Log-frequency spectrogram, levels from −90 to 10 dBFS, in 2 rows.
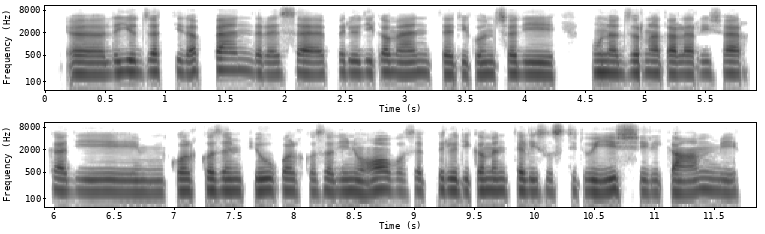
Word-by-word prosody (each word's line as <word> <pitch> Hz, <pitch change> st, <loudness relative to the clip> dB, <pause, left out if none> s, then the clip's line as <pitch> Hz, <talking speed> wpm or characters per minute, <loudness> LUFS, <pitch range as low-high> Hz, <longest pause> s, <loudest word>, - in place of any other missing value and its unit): ehm, 160 Hz, -2 st, +2 dB
degli 175 Hz, +2 st, +2 dB
oggetti 185 Hz, +1 st, -1 dB
da 175 Hz, -, +1 dB
appendere 190 Hz, -4 st, 0 dB
se 165 Hz, -1 st, +2 dB
periodicamente 175 Hz, -1 st, -1 dB
ti 160 Hz, +1 st, -7 dB
concedi 165 Hz, -1 st, 0 dB, 0.3 s
una 180 Hz, -1 st, +2 dB
giornata 175 Hz, 0 st, 0 dB
alla 165 Hz, 0 st, +4 dB
ricerca 170 Hz, +1 st, 0 dB
di 160 Hz, -1 st, -3 dB
mhmm 150 Hz, 0 st, -5 dB
qualcosa 165 Hz, 0 st, +1 dB
in 165 Hz, 0 st, +1 dB
più, 165 Hz, +1 st, +1 dB
qualcosa 160 Hz, -1 st, -3 dB
di 160 Hz, +1 st, -2 dB
nuovo, 165 Hz, +1 st, +3 dB
se 165 Hz, +2 st, -7 dB
periodicamente 165 Hz, 0 st, 0 dB
li 160 Hz, 0 st, -2 dB
sostituisci, 160 Hz, 0 st, 0 dB
li 150 Hz, 0 st, -8 dB
cambi. 155 Hz, +1 st, 0 dB
165 Hz, 135 wpm, -23 LUFS, 160-175 Hz, 0.3 s, alla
